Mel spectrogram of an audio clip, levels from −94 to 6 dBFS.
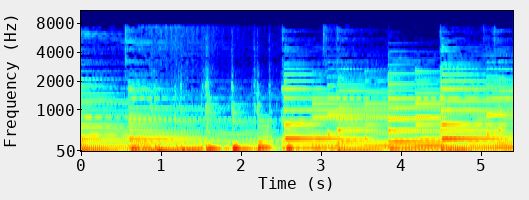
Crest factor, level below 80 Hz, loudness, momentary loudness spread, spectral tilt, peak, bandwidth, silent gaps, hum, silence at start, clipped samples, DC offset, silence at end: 14 dB; -24 dBFS; -19 LUFS; 5 LU; -10.5 dB/octave; -2 dBFS; 6.6 kHz; none; none; 0 s; under 0.1%; under 0.1%; 0 s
